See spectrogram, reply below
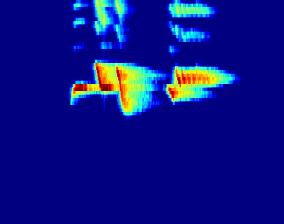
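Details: Narcissus flycatcher singing, two clear whistled phrases: a slurred, warbling first phrase, then a brief gap and a second sliding whistle, with no other sounds.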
